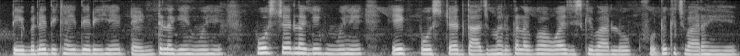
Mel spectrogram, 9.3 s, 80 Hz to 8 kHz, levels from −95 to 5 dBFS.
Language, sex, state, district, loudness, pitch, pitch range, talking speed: Hindi, female, Andhra Pradesh, Chittoor, -16 LUFS, 215 Hz, 200-225 Hz, 160 wpm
